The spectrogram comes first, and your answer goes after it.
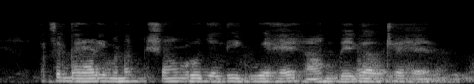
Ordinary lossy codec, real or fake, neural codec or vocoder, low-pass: MP3, 32 kbps; fake; codec, 44.1 kHz, 2.6 kbps, DAC; 7.2 kHz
